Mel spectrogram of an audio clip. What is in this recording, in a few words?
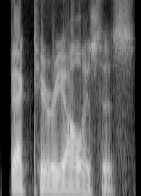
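"bacteriolysis", American English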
